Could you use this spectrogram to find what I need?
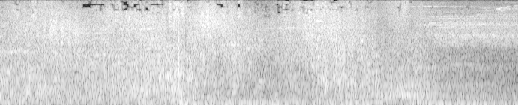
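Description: Spell blasts and explosions crash loudly in a game battle.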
